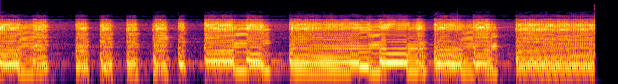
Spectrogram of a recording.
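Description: A distorted electric guitar tone built from Mario's "Yahoo" voice sample plays choppy, stuttering bursts, then longer sustained chords, loud and heavily effected, ending abruptly.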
